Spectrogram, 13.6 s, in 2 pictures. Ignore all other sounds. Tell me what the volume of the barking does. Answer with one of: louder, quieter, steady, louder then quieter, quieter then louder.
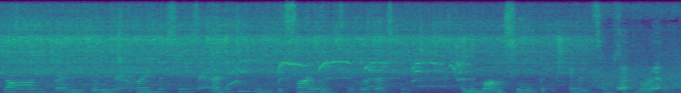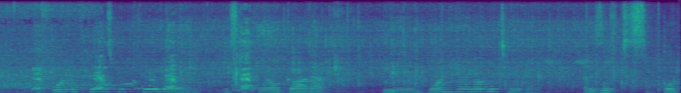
quieter then louder.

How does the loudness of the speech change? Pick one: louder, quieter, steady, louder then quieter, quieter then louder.
steady.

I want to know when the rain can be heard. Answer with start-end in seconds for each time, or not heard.
0.0-13.5.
